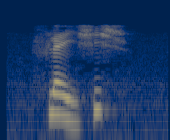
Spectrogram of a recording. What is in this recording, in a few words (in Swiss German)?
"fleischig", Bas Rhin; vin; charnu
